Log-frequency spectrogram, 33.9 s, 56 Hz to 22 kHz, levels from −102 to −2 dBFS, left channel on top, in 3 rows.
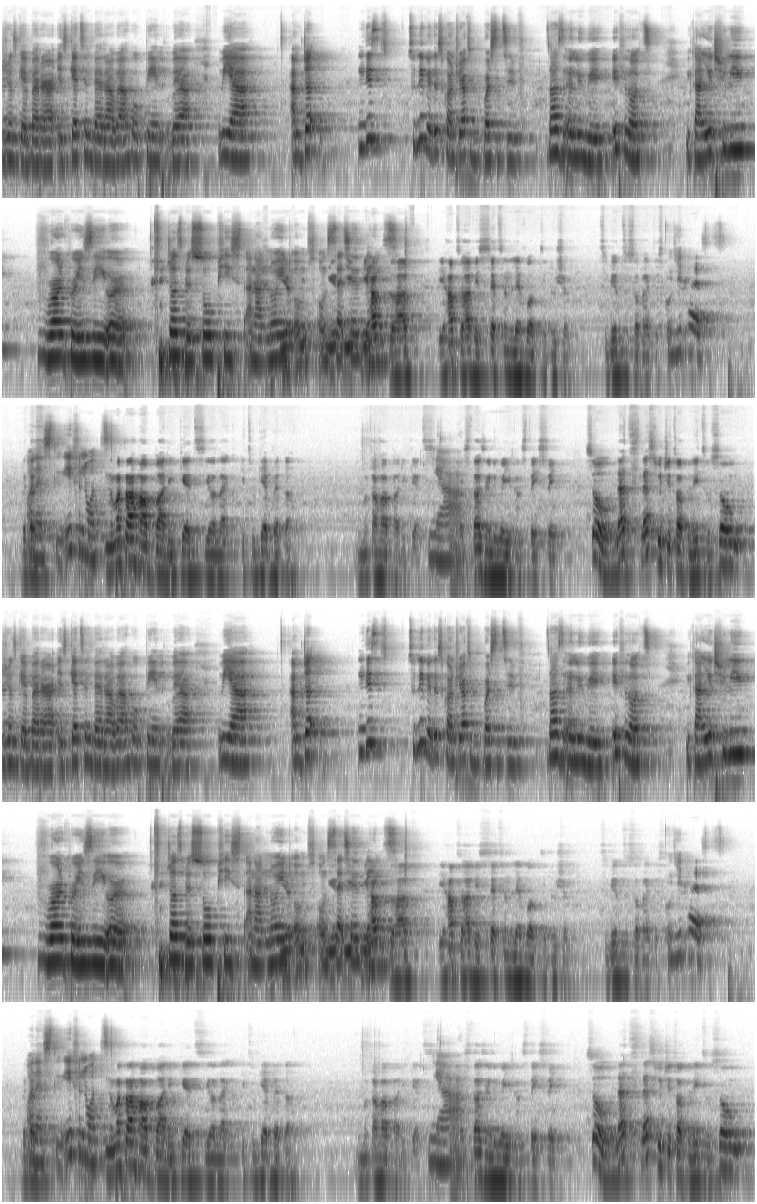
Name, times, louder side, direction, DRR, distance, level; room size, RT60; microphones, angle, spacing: voice 1, 0.0-3.7 4.3-4.7 5.3-5.8 6.1-7.8 8.2-9.6 10.0-11.2 11.8-13.2 13.6-17.0 21.3-21.8 23.0-24.0 29.0-29.5, equal, 5° left, 7 dB, 1.0 m, -25 dB
voice 2, 13.5-14.0 15.0-15.9 16.1-17.5 17.9-19.8 20.4-21.4 22.9-23.2 24.1-26.0 26.3-26.9 27.9-28.8 29.7-30.9 31.4-33.7, left 3 dB, 55° left, 13 dB, 0.7 m, -27 dB
23.5 x 8.1 x 6.9 m, 1.0 s
head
